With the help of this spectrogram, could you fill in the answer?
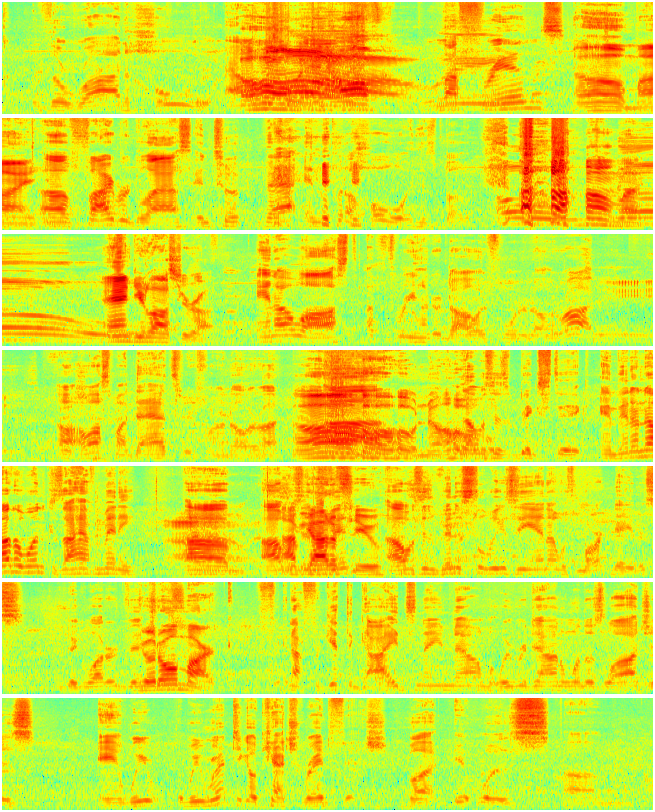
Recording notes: Live from the Houston Fishing Show. This podcast was recorded live at the fishing show in the middle of the action.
